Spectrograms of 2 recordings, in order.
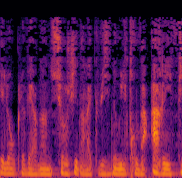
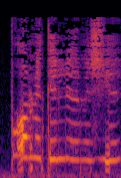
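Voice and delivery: high squeaky elf voice; shrill little creature, insistent; house-elf voice. Acted. Dobby insists.

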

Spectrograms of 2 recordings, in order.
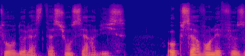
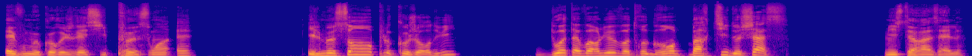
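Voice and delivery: higher, loud, pompous sergeant; police sergeant swapping P and B; 8 semitones higher, 8 dB louder than usual. A narrator's reading. Sergeant questioning the landowner's accusation, pompous, P and B swapped. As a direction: pronounce every P as B, with official ponderousness. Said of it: "remplacer les P par des B".

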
